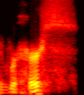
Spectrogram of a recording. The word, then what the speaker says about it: rehearse: this particular case um we're more likely to keep the H and say rehearse okay that re at the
